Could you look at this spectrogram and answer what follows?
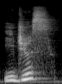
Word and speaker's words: Aegis: Aegis, wird es richtig ausgesprochen.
